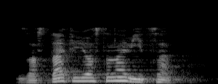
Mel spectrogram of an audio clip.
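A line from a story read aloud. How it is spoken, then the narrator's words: Quiet, cautious. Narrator (Russian): сказала Низа тихим осторожным голосом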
